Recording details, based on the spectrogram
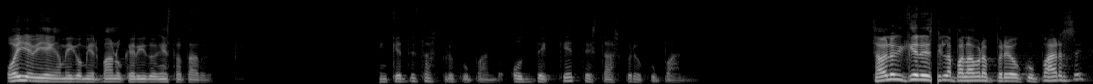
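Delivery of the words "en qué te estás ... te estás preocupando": intimate question. Acted. Pregunta íntima al oyente.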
